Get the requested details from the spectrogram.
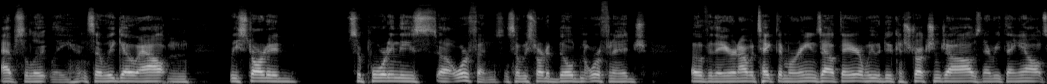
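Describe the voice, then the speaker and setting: With a Southern US accent, a man talks at a very fast pace in a fairly high pitch and monotone, flat intonation. The recording is very clean, with a silent background. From Alabama, US South. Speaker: retired military officer and veteran charity founder. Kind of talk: interview conversation.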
